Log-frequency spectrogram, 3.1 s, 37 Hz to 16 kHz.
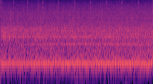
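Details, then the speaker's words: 1966 Mustang fastback, 289 V8, mechanically restored after 33 years in a barn, cruising. Deep, even drone at a steady pitch, no misses, knocks or ticks; normal highway cruise. "Okay, so at 55 here, it's just kind of walking down the road. It's no struggle at all."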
